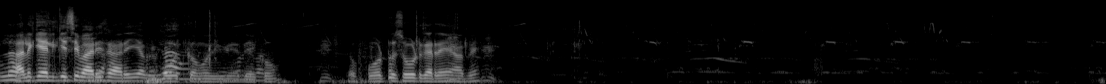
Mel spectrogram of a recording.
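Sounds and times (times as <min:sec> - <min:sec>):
faint bird chirps: 0:04.8 - 0:11.0.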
